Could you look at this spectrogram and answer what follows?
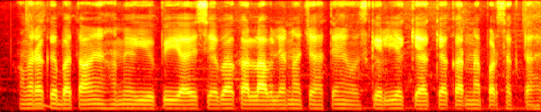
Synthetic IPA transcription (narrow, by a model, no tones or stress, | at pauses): hɐmɾakebɐt̪aːẽɦɐmẽjuːpiaːiseːʋakalaːbʱleːnat͡ʃaːɦt̪eɦɛ̃ʊskeliekjaːkjaːkɐɾnapɐɽsɐkt̪aɦɛː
